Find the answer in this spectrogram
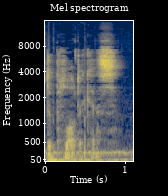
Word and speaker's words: diplodocus: tree like a tree trunk it's probably a diplodocus it's actually pronounced diplodocus i know i was disappointed as well does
